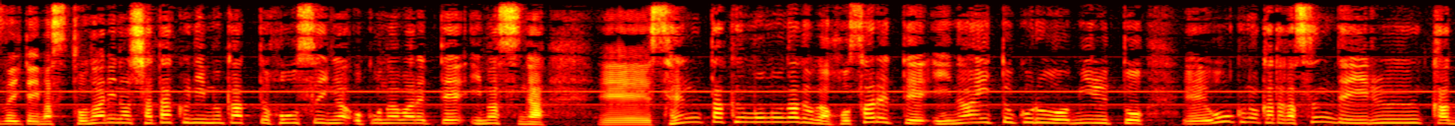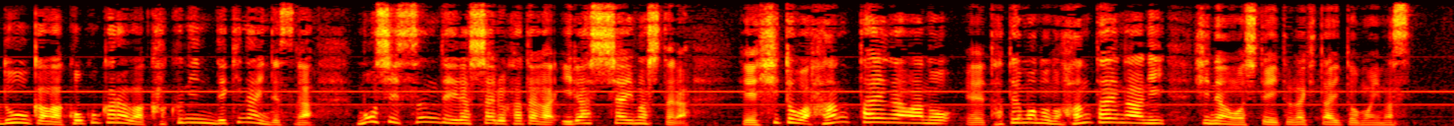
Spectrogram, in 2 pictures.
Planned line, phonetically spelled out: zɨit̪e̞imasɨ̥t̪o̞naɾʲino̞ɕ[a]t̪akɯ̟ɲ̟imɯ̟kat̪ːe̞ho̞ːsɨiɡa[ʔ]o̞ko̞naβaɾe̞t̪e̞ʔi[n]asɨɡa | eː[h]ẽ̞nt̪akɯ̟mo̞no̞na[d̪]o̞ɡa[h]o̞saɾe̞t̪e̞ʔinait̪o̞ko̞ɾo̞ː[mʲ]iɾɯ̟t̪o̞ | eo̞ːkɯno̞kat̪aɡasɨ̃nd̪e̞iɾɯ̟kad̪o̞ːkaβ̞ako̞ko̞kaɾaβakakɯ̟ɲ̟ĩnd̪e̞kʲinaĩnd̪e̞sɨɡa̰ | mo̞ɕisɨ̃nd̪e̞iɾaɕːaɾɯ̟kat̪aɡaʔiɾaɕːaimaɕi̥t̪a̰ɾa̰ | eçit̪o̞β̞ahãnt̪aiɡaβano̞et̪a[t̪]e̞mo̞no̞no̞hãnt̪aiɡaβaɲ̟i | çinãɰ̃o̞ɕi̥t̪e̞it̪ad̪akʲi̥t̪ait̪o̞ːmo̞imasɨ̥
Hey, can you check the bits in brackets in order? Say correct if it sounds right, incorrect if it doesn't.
correct, correct, incorrect: m, incorrect: s, correct, correct, correct, correct

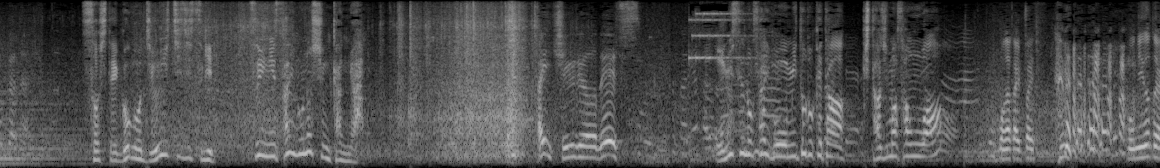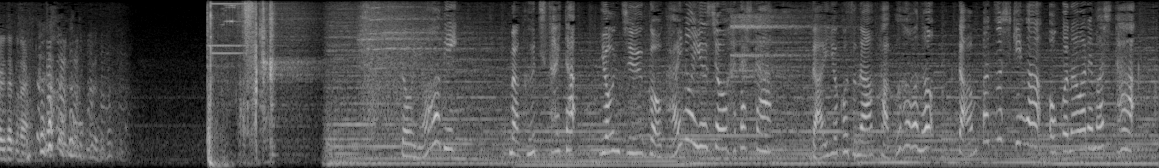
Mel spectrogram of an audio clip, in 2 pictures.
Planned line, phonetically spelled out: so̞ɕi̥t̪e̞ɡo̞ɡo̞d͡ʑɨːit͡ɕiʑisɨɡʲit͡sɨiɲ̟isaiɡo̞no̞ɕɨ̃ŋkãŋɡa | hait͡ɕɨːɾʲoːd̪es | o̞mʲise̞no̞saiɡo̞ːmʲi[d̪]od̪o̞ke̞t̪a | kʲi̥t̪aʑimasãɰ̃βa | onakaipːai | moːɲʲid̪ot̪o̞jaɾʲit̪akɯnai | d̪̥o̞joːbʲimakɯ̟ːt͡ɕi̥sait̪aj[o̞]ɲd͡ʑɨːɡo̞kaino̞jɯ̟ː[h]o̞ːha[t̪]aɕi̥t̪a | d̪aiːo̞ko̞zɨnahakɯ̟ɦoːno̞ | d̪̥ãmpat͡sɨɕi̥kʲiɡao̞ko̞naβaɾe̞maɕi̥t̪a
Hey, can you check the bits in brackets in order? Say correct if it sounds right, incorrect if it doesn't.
incorrect: t̪, incorrect: õ̞, incorrect: ɕ, correct

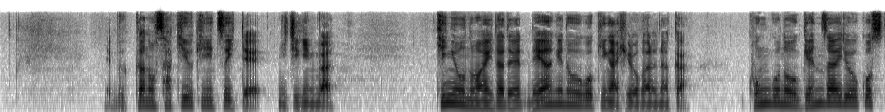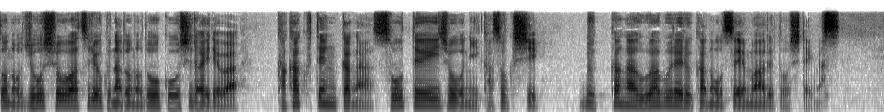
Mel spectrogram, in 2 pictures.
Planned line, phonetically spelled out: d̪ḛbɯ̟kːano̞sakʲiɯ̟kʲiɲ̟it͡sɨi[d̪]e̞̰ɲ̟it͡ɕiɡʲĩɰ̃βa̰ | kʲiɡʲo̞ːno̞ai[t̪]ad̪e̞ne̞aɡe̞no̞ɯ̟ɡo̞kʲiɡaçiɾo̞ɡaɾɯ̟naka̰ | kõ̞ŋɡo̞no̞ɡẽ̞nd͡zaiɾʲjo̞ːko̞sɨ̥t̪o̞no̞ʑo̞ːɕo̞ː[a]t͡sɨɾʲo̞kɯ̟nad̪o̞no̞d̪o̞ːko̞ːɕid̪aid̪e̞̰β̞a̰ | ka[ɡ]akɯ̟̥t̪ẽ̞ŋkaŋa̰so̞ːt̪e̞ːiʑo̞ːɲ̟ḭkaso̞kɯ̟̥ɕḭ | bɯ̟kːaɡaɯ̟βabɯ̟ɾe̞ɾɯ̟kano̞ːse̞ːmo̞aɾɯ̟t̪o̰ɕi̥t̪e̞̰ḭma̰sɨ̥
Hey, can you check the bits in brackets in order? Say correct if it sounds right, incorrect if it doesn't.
incorrect: t̪, incorrect: d̪, correct, incorrect: k

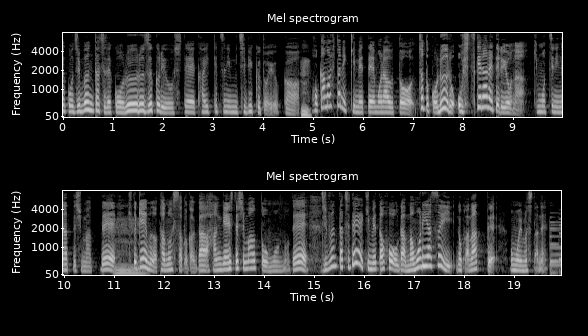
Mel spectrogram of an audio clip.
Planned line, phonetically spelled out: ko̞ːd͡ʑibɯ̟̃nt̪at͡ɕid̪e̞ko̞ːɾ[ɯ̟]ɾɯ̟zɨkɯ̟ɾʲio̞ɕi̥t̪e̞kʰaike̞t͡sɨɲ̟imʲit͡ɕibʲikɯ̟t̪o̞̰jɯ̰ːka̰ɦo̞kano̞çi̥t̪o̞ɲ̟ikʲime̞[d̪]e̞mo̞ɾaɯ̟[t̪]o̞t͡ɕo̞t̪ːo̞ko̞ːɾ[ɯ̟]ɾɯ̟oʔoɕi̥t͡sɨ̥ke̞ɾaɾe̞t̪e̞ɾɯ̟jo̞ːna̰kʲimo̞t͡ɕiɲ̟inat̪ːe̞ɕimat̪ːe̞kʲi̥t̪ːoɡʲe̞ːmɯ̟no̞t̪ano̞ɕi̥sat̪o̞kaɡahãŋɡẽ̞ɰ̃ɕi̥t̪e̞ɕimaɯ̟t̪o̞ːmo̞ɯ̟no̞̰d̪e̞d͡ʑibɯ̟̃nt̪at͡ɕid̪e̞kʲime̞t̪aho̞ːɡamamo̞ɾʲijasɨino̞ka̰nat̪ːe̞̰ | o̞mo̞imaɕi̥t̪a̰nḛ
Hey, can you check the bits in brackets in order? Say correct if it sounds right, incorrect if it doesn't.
incorrect: ɯ̟ː, incorrect: t̪, correct, incorrect: ɯ̟ː

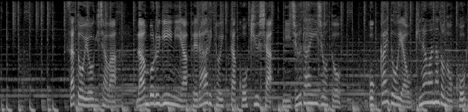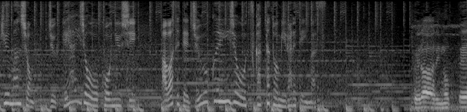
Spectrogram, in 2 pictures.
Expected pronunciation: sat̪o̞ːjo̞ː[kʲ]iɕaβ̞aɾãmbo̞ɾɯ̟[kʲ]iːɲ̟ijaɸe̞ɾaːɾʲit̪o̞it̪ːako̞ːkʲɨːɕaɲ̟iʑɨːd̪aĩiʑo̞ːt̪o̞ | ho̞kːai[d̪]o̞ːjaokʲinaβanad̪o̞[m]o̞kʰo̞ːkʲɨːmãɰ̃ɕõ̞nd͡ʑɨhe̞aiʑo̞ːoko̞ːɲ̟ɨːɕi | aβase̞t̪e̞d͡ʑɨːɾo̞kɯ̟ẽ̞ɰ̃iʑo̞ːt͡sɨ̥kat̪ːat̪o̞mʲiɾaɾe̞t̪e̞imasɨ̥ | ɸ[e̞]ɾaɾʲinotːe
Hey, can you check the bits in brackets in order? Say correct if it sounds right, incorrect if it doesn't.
incorrect: ɡʲ, incorrect: ɡʲ, correct, incorrect: n, correct

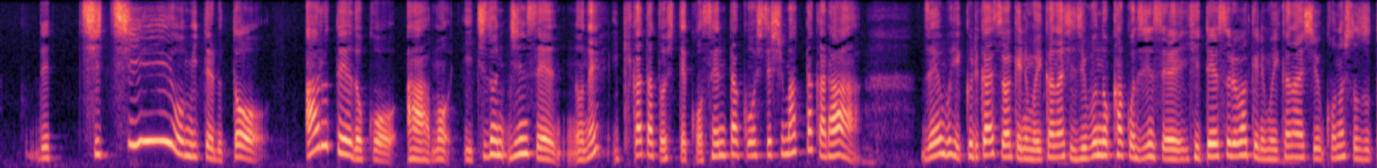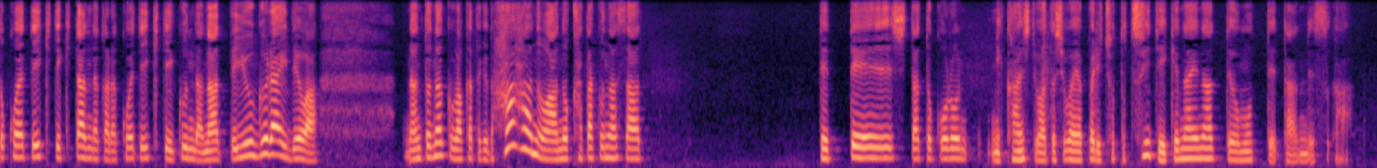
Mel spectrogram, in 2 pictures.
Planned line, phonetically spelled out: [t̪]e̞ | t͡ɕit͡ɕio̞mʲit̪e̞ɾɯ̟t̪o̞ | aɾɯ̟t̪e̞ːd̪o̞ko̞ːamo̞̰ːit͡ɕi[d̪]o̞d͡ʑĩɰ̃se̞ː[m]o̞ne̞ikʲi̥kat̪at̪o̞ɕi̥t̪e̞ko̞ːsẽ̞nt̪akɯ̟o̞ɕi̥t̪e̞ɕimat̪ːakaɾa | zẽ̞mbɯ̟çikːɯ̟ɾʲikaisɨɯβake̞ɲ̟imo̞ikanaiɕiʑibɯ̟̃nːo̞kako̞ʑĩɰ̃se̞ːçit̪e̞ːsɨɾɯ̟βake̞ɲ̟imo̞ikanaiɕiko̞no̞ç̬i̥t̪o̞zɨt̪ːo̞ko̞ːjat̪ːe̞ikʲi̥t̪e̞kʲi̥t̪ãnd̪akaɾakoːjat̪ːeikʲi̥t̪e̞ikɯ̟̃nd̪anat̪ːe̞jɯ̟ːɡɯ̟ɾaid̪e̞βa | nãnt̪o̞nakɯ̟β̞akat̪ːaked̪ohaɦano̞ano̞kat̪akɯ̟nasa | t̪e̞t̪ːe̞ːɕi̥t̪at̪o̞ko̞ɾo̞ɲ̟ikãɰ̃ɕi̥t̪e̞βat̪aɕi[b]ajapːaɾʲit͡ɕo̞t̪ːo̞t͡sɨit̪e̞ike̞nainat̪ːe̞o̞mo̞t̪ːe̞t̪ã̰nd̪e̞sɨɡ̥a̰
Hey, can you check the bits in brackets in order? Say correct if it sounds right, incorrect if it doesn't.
incorrect: d̪, correct, incorrect: n, incorrect: β

